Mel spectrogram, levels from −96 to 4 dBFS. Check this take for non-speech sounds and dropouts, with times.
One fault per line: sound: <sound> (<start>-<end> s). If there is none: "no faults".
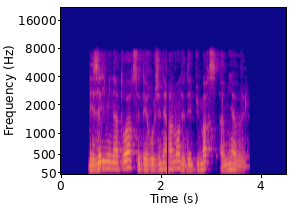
sound: dropout (2.1-2.2 s)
